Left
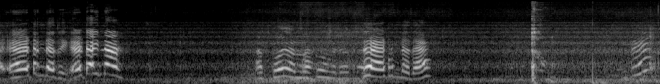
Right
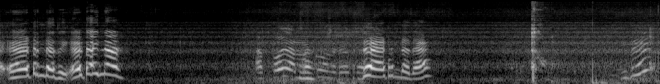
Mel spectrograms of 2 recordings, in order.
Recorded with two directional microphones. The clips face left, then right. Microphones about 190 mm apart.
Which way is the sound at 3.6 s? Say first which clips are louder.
Right 3 dB; 20° right (ahead or behind).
